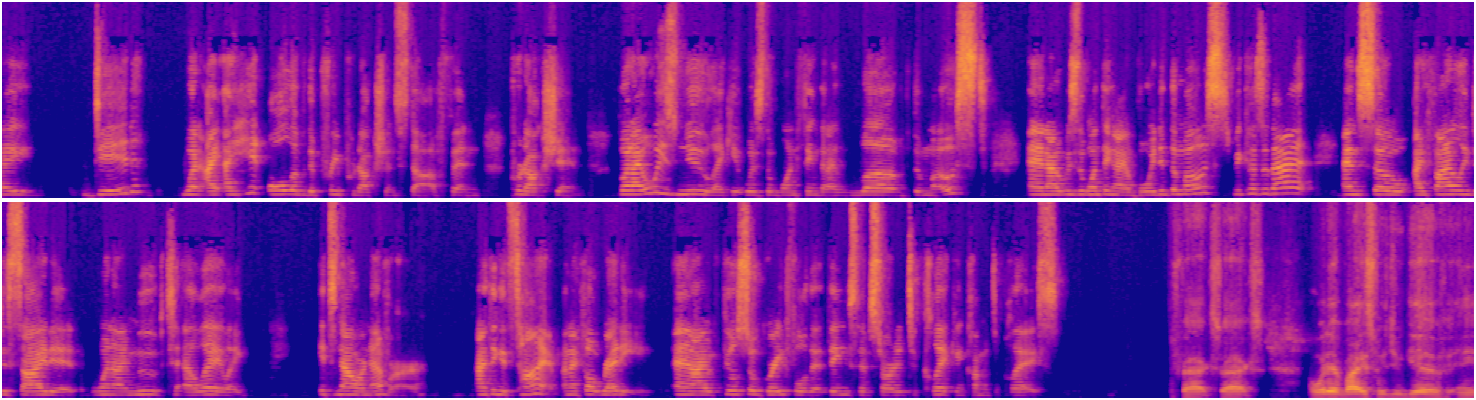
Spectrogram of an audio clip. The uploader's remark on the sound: full zoom interview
